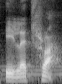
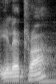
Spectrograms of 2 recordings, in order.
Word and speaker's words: Eletre: today is the launch of the all-new Lotus Electra yes the spelling says e-l-e-t-r-e but it's pronounced with a a don't ask me why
